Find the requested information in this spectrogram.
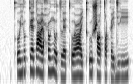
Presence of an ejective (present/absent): present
